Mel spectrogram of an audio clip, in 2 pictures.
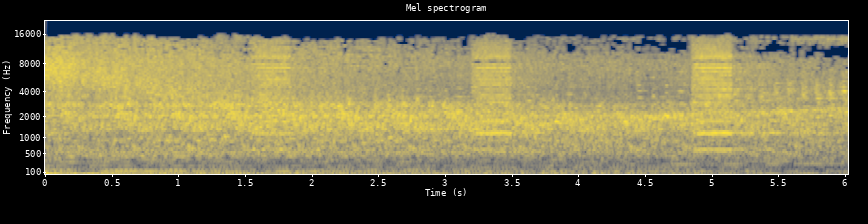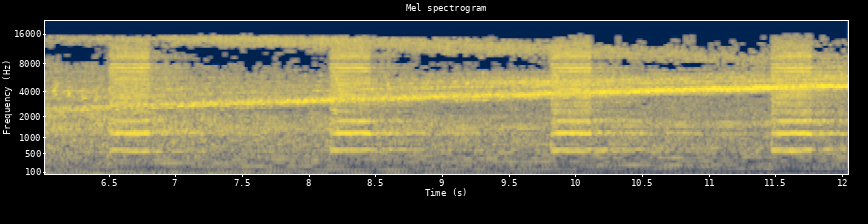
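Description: Dubstep build-up: sustained, horn-like synth chords under a tone that rises slowly in pitch, with a short hit about every second and a half. It leads into the drop.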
